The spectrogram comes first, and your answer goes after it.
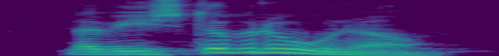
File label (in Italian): "so", crespinese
